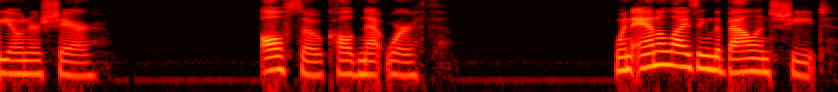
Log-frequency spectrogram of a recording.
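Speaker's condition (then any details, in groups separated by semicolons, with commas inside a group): No condition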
